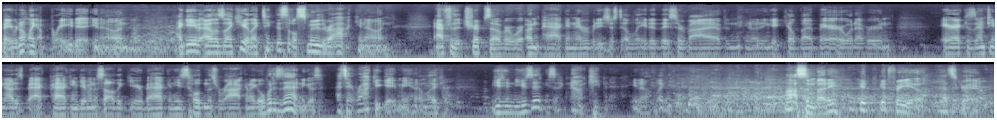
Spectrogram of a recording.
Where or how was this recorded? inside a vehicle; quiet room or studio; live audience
live audience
